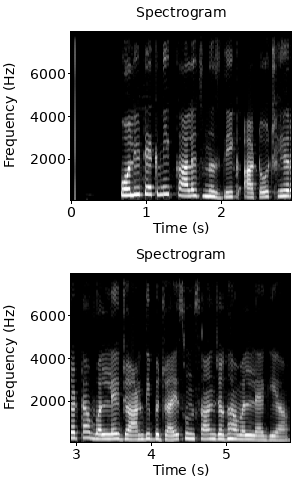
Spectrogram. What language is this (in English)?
Punjabi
